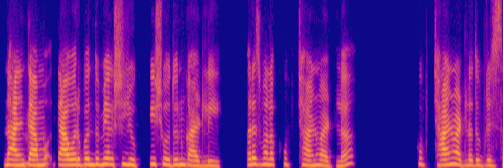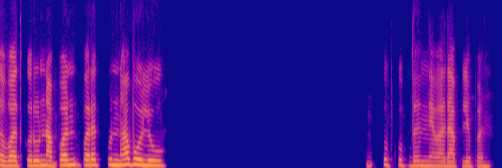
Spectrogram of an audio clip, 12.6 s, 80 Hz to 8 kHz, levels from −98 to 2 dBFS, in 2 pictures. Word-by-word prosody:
आणि 245 0 +6
त्यामुळे 250 0 +3
त्यावर 255 +1 +6
पण 270 -1 +4
तुम्ही 275 +1 +3
अशी 275 +1 -1
युक्ती 270 +3 -1
शोधून 260 -1 +1
काढली. 220 -3 -1 0.4
खरंच 280 0 +2
मला 275 0 0
खूप 275 -3 -9
छान 240 -2 0
वाटलं. 225 - -2 0.8
खूप 285 -3 -7
छान 250 +2 +6
वाटलं 255 -5 +2
तुमच्याशी 235 -1 -4
संवाद 225 -1 -2
करून. 230 0 -1
आपण 245 +3 -1
परत 245 0 -1
पुन्हा 250 +1 +2
बोलू. 235 -4 +1 2.6
खूप-खूप 240 +1 -14
धन्यवाद 210 -2 -6
आपले 200 +1 -11
पण. 195 -1 -10
245 Hz, 135 wpm, -22 LUFS, 225-260 Hz, 2.6 s, आणि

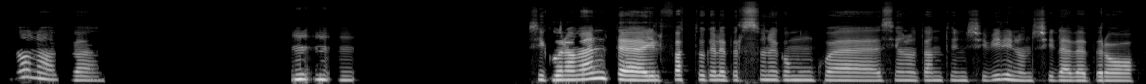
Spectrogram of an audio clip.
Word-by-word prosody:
No, 335 +3 -1
no 270 -6 -1
è - - -8
ve 190 -2 -6 1.9
Mh-mh-mh. 225 -3 0 1.7
Sicuramente 225 +6 +4
il 195 -1 +7
fatto 215 +2 -2
che 205 0 -3
le 200 0 0
persone 205 +2 -5
comunque 190 -2 -2
siano 190 +1 -6
tanto 190 +1 -7
incivili 190 +4 -4
non 180 -3 -4
ci 190 +2 -6
deve 180 -1 -1
però, 180 0 -2
200 Hz, 100 wpm, -19 LUFS, 185-215 Hz, 1.9 s, il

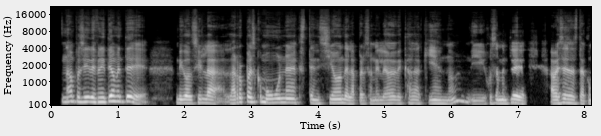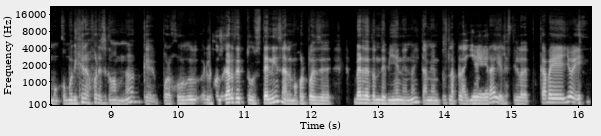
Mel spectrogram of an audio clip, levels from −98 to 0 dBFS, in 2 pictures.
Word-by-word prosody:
No, 195 +3 -2
pues 185 -2 0
sí, 190 - +5
definitivamente. 195 +2 +4 0.4
Digo, 140 -1 +3
sí, 135 +2 -5
la 140 -4 0
la 135 - -3
ropa 175 +4 +2
es 180 - +2
como 180 -5 +1
una 160 +1 +2
extensión 145 0 -2
de 140 - +1
la 120 -1 -3
personalidad 125 +2 -4
de 130 - -6
cada 135 -2 -7
quien, 125 -1 -3
¿no? 140 - -5 0.2
Y 115 0 -8
justamente, 130 0 +2 0.3
a - - 0
veces 145 +3 +2
hasta 130 -4 -1
como 120 -2 -6
como 130 0 -2
dijera 150 +4 -1
Forrest 140 -2 -5
Gump, 125 -2 -5
¿no? 180 +8 -5
Que: 115 -3 -8
"Por 120 -1 -6
ju 130 +3 -1
el 130 -2 -3
juzgar 150 +6 +3
de 170 0 +5
tus 130 -7 -4
tenis, 165 +9 +5
a - - +5
lo 120 - -1
mejor 125 +2 -2
puedes, 130 -3 +3
eh, 120 0 -2 0.3
ver 145 0 +4
de 140 - +5
dónde 135 -2 +1
vienen", 125 0 +1
¿no? 140 - 0
Y 175 - -3
también, 120 -4 -2
pues, 135 0 -13
la 125 - -3
playera 130 +4 +1
y - - +2
el - - -2
estilo 125 -3 -6
de 120 - -2
tu - - -41
cabello 160 +4 +2
y 145 - -3
135 Hz, 225 wpm, -22 LUFS, 125-160 Hz, 0.4 s, sí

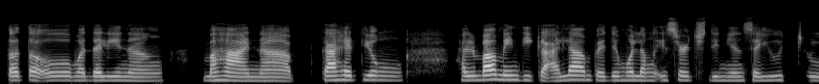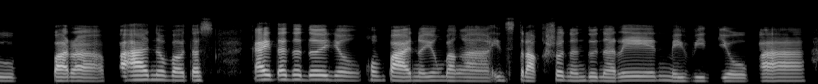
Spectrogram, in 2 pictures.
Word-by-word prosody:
Totoo, 190 0 0
madali 185 0 -1
ng 175 -1 -5 0.4
mahanap 175 -3 +2 0.2
kahit 200 0 +4
yung, 200 -3 -4 0.6
halimbawa 200 +3 +7
may 215 -1 +1
hindi 205 -1 -6
ka - - +1
alam, 205 +3 +3
pwede 190 0 -3
mo 195 0 -2
lang 190 -1 -3
i-search 195 -1 -4
din 185 0 -8
yan - - -10
sa - - -5
YouTube 185 -3 -8 0.3
para 170 -2 +3 0.2
paano 210 +2 +5
ba 190 -1 0
ta's 190 -1 -3 0.4
kahit 215 +1 +6
ano 220 0 +1
do'n 215 0 +1
yung 195 -2 -4
kung 200 -2 -7
paano 180 -1 +5
yung 185 +1 -6
mga 165 -2 -4
instruction 185 +1 -2
nando'n 180 0 -6
na 165 -1 -3
rin, 185 +2 -3
may 170 -4 -7
video 160 -1 -9
pa. 170 +1 -1
185 Hz, 140 wpm, -23 LUFS, 175-200 Hz, 0.6 s, halimbawa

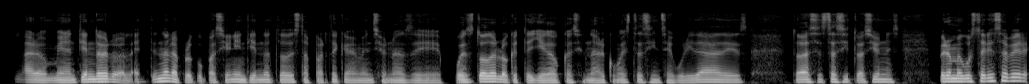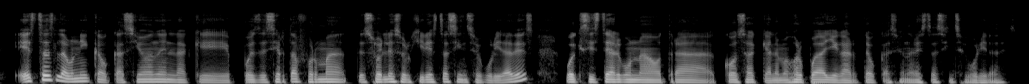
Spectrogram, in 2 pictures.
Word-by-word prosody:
Claro, 105 -3 0
mira, 100 +1 +2
entiendo 120 +5 +6
la 120 - -1
entiendo 125 +6 +2
la 130 -5 +5
preocupación, 100 +3 -2
y - - +4
entiendo 105 +1 +1
toda 105 0 0
esta 100 -3 -3
parte 100 +2 -4
que 100 0 -4
me 95 - -1
mencionas 95 0 -2
de, 90 0 -4
pues, 105 0 +2
todo 130 0 +7
lo 115 -4 +4
que 105 - -1
te 95 -1 -1
llega 95 +1 +2
a - - +3
ocasionar, 95 -1 -3
como 100 0 -4
estas 105 +1 -4
inseguridades, 105 +2 0 0.4
todas 110 0 +2
estas 115 +1 0
situaciones. 115 0 -1 0.4
Pero 140 0 +6
me 140 0 +7
gustaría 140 +2 +4
saber, 165 -2 +2
¿esta 150 - +3
es 205 - +1
la 160 -7 +4
única 135 -3 0
ocasión 115 +4 -2
en 110 -2 -1
la 105 -1 -2
que, 95 -1 -6
pues, 105 -1 -2
de 105 - -3
cierta 120 +4 -1
forma, 115 -1 0
te 110 - -5
suele 115 +3 +2
surgir 110 -2 -2
estas 115 +1 -1
inseguridades 105 - -2 0.3
o 115 - +2
existe 115 0 +1
alguna 110 -2 +2
otra 100 -2 -3
cosa 110 0 -1
que, 95 - -9
a - - -1
lo 100 - -2
mejor, 105 +2 +1
pueda 110 -1 +1
llegarte 100 -1 -2
a - - 0
ocasionar 100 +1 -7
estas 100 0 -6
inseguridades? 95 -2 -6
105 Hz, 190 wpm, -24 LUFS, 100-115 Hz, 0.4 s, todo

